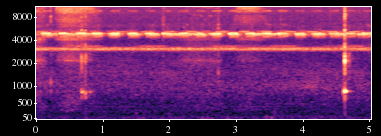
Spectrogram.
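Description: Crickets chirping steadily in a continuous high trill. A single sharp click sounds near the end.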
